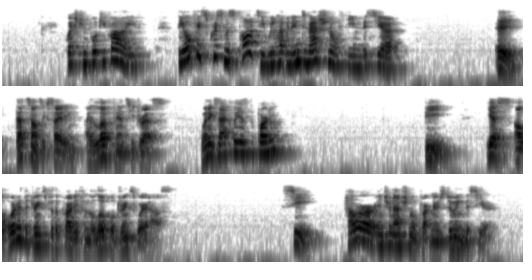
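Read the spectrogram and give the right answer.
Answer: A: That sounds exciting. I love fancy dress.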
